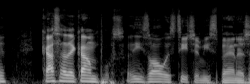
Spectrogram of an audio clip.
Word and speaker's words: Casa de Campo: I was in Casa Campo. Yes. How you say it? Casa de Campos.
